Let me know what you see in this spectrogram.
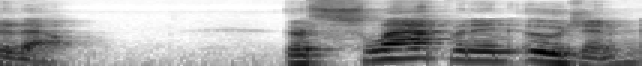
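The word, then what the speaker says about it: Ugin: They're slapping in Ujin, and that's how you pronounce it. I don't care what you think otherwise. They put Ujin in the set, and they're throwing in Jace the Mind Sculptor.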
